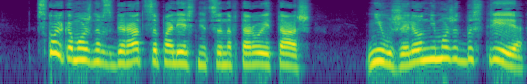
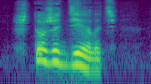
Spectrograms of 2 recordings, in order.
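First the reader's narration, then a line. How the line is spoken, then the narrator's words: Muttered. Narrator (Russian): пробормотал де Дюрбуаз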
